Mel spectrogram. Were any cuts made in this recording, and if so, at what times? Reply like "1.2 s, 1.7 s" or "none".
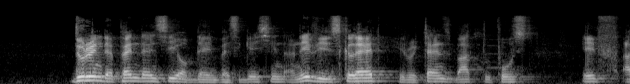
none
